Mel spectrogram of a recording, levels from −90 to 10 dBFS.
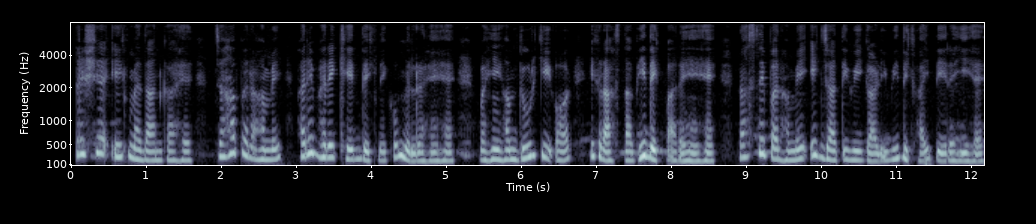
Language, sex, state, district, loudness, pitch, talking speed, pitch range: Hindi, female, Bihar, Purnia, -20 LUFS, 205 Hz, 190 wpm, 180-255 Hz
